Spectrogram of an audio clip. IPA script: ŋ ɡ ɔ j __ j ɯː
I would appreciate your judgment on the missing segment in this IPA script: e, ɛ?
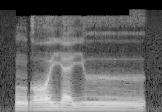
ɛ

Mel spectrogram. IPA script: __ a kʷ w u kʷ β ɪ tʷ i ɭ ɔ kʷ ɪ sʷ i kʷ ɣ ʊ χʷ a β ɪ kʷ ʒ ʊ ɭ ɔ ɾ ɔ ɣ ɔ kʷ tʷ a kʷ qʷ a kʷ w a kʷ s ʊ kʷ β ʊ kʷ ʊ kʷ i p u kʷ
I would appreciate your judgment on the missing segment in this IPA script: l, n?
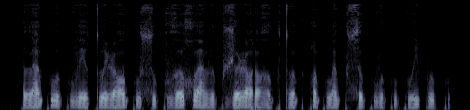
l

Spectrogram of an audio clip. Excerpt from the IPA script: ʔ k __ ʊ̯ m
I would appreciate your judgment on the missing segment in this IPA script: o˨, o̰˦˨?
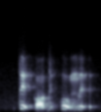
o̰˦˨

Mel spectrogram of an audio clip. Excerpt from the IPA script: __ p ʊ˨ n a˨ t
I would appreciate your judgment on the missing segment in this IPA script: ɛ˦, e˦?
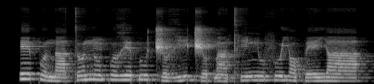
e˦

